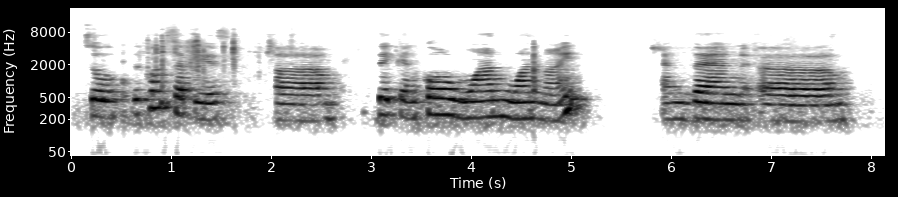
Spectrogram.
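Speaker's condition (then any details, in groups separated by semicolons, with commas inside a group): No condition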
